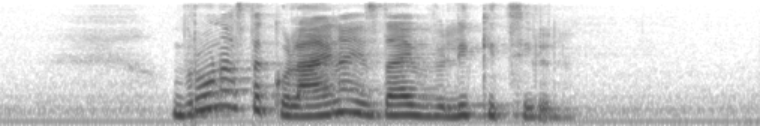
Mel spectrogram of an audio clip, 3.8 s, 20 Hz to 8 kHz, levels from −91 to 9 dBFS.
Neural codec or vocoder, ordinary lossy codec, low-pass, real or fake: none; none; 7.2 kHz; real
